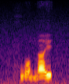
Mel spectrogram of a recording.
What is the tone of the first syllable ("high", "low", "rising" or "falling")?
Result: low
